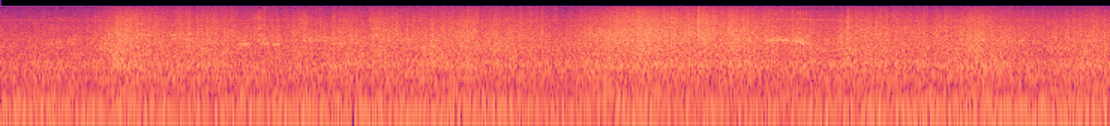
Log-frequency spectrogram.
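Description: Heavy rain pouring down, a steady hiss and rush that swells in gusts several times.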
